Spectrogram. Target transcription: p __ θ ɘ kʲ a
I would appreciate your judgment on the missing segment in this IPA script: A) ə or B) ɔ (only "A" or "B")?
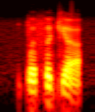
A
